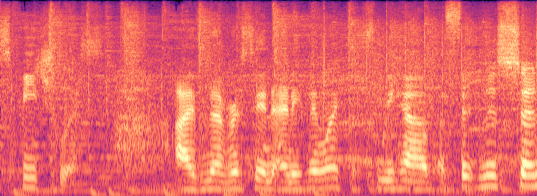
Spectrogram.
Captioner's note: sighs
